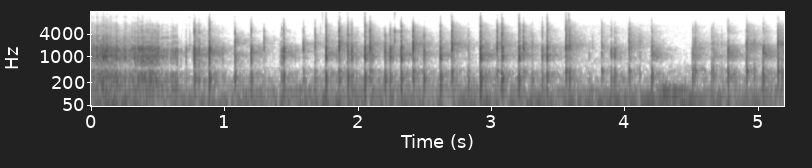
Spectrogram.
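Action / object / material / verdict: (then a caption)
tap / rigid cardboard box / cardboard / none. A hollow white rigid cardboard box with a small printed logo is tapped with fingertips and nails. A quick, uneven run of dozens of short, dry taps follows, each with a hollow midrange knock and a bright click, dying away almost instantly over a faint low hum.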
